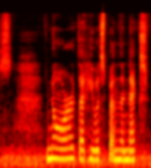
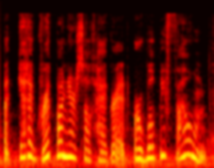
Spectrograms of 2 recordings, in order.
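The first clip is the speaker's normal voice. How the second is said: ordinary delivery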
